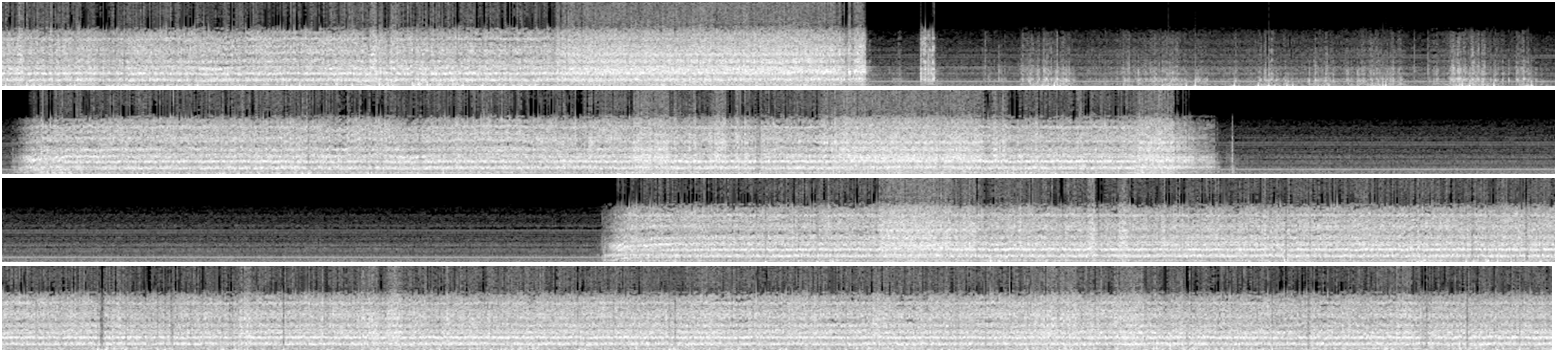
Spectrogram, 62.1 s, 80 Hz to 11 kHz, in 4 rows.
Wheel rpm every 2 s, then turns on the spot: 240, 230, 230, 210, 50, 20, 20, 20, 200, 230, 230, 230, 220, 160, 0, 0, 0, 0, 40, 230, 220, 240, 230, 230, 230, 230, 230, 230, 230, 230, 230.
10-14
